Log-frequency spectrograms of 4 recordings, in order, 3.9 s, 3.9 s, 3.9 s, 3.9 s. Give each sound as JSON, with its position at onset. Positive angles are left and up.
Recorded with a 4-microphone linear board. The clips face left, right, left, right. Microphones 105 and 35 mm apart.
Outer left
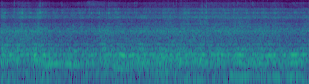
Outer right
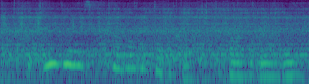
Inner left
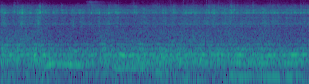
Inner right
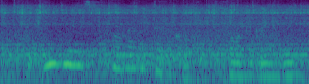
{"t": 0.2, "sound": "a woman speaking", "side_deg": -85, "distance_m": 9.0}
